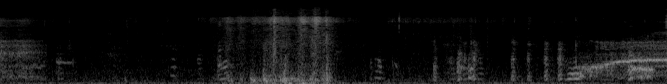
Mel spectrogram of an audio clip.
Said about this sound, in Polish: Piękne te moje koguty.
